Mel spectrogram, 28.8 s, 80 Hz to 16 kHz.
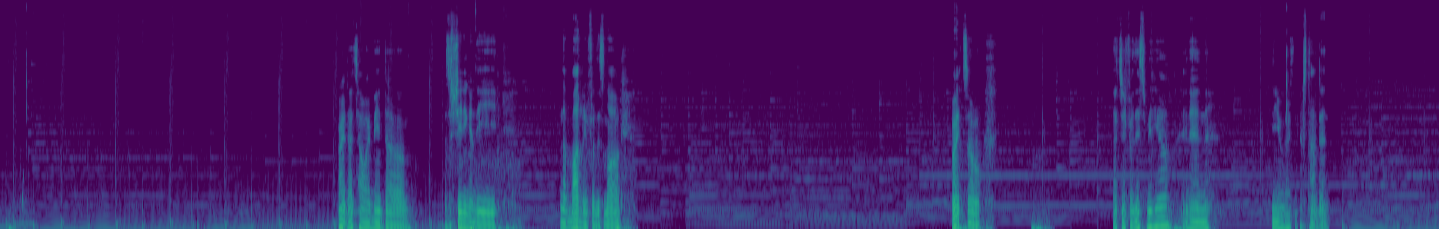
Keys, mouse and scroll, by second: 0.5 shift+middle click, 1.2 click, 2.2 Tab, 3.1 Tab, 3.6 Tab, 4.4 middle click, 6.6 click, 9.3 click, 13.4 middle click, 18.1 middle click, 24.7 click, 25.7 middle click.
